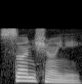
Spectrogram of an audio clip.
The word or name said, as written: sunshiny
